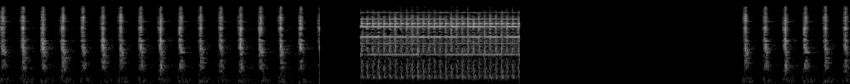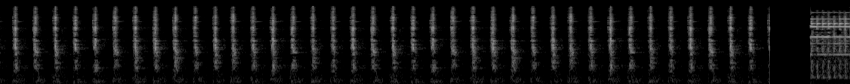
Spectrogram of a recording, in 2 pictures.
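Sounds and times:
clock ticking: 0.0s - 3.9s, 7.4s - 17.0s.

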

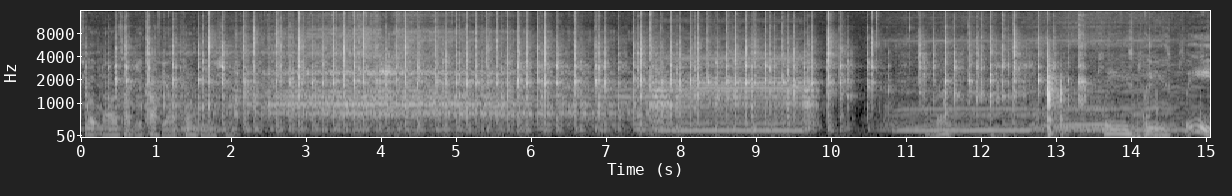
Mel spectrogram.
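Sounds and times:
steady hum: 1.4s - 9.7s.

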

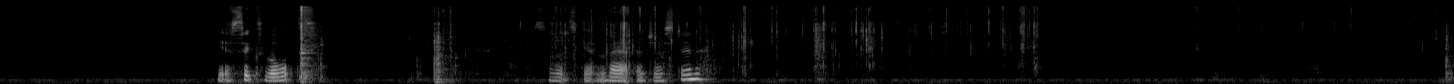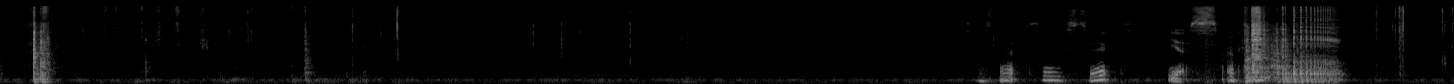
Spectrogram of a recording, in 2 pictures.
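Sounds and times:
wrapping crinkling and rustling: 3.6s - 22.2s, 27.4s - 29.0s.

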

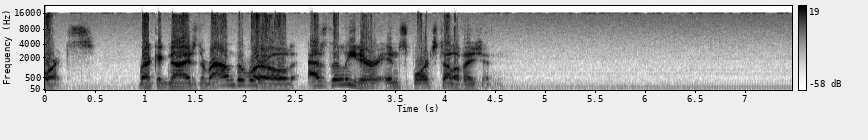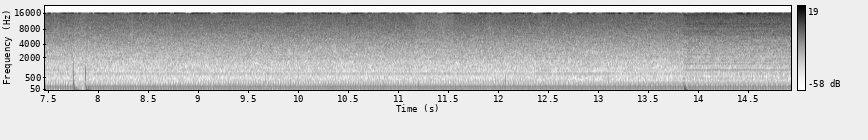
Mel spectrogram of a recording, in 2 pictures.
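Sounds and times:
electrical hum: 0.0s - 14.9s
tape hiss: 0.0s - 14.9s.

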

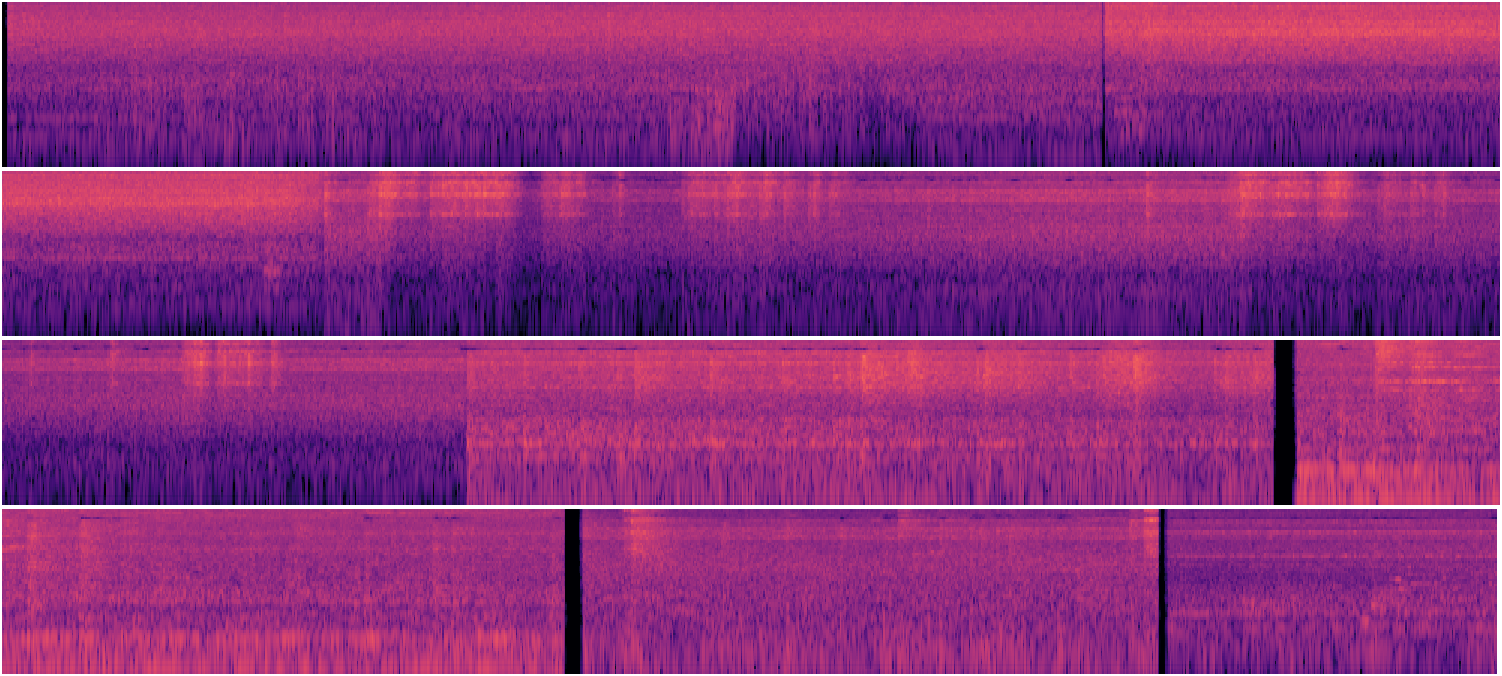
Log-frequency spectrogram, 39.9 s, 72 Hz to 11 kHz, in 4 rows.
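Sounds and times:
machine hiss: 0.0s - 39.8s
metal parts knocking and clattering: 12.2s - 16.3s, 17.5s - 22.0s.

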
